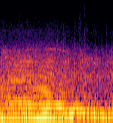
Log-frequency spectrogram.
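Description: A TVS King auto rickshaw engine runs loud and steady close by, its drone holding one pitch and then dropping lower about halfway through as it shifts into third gear.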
